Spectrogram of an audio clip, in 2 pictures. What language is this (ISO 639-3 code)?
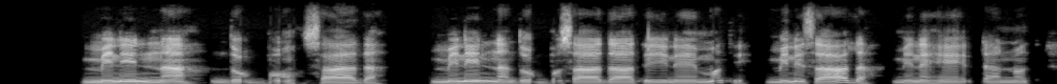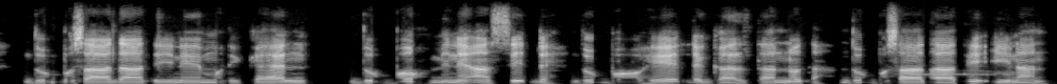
sid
